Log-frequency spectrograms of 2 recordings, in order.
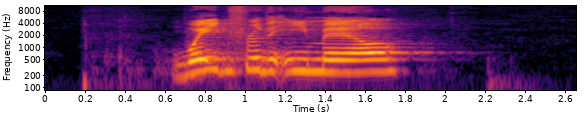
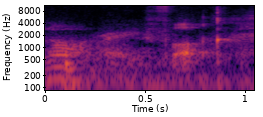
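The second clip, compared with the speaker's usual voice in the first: whispered under the breath, voiceless; a muttered "fuck" kept from the coach; muttered curse; 7 semitones lower, 26 dB quieter, slower than usual. Retold or imitated. Telling the story, a voiceless aside swear. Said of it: "And I said".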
